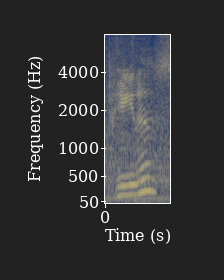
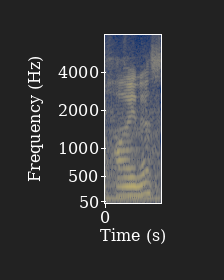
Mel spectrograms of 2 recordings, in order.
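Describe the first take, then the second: First: The first vowel sounds like 'ee'. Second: The first vowel sounds like 'eye'.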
